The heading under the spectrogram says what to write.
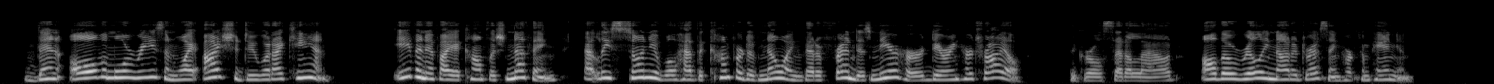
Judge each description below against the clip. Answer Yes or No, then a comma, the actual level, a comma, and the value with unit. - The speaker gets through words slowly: No, average, 180 wpm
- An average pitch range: No, wide, 5.7 semitones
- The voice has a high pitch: Yes, high, 245 Hz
